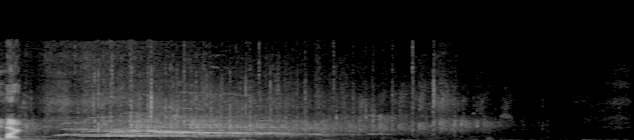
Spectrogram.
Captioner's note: audience cheers and applause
